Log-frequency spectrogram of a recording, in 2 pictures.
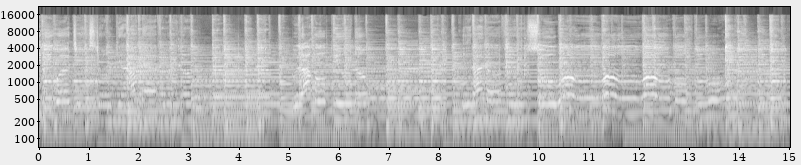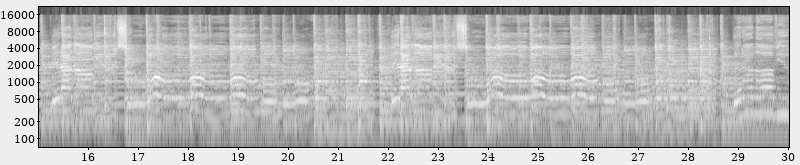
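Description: Steel-string dreadnought acoustic guitar strummed steadily under a male voice singing a wavering melody. The song ends right at the close.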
